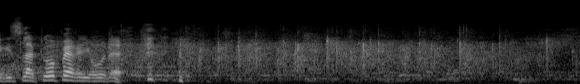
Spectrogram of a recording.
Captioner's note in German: Allgemeiner Beifall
